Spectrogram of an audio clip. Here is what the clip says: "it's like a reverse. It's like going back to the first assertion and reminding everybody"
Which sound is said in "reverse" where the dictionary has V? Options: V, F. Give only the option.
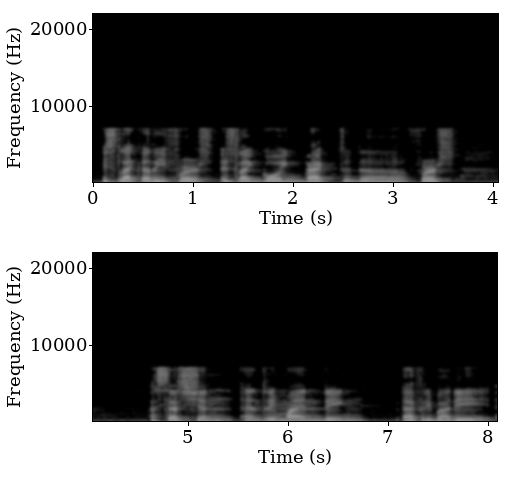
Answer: F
